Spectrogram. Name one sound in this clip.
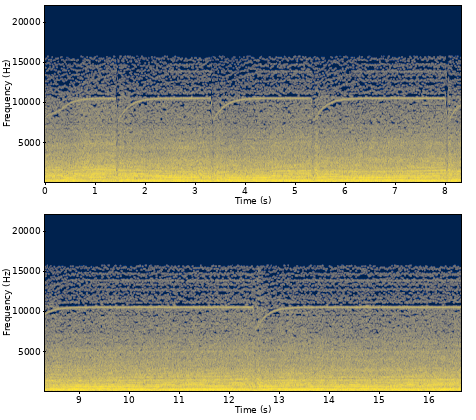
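A racing car engine screams at high revs, dropping briefly at each gear shift and climbing again.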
